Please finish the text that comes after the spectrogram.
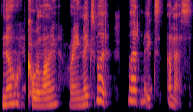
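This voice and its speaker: A woman's voice: medium pitch, lively intonation, slow, darkish tone. A woman playing a distracted, impatient mother of forty, curt and dismissive, in an amateur screenplay table read. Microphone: video call.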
